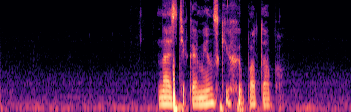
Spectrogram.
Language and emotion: Russian, neutral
